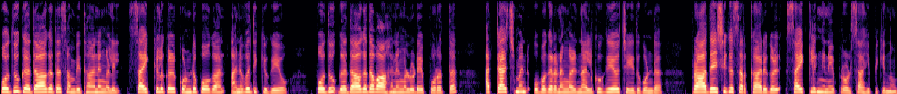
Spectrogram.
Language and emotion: Malayalam, neutral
